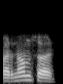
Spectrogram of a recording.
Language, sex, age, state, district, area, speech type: Maithili, male, 18-30, Bihar, Saharsa, rural, conversation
